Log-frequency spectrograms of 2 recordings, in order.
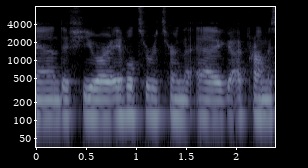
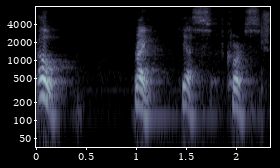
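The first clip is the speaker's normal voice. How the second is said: flustered, pitched-up, embarrassed caught-out tone; 6 semitones higher, 7 dB louder than usual. Retelling how a mom answered when asked to rest, acting out flustered embarrassment. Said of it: "a blush come across her cheeks".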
